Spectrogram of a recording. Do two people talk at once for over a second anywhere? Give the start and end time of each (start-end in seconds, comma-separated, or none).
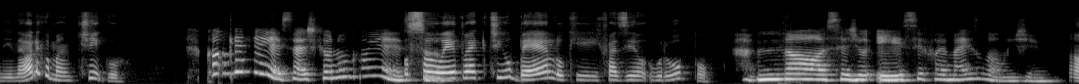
none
